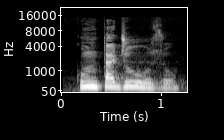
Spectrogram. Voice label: "cuntagiusu", dialettu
